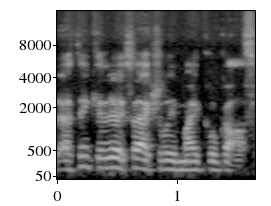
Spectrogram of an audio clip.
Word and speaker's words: Michael Gough: Michael Gough, who I've pronounced Michael Go most of my life, but I think it is actually Michael Gough, right?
